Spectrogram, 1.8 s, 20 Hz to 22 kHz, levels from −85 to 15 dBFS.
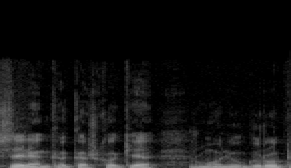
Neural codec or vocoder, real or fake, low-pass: none; real; 14.4 kHz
